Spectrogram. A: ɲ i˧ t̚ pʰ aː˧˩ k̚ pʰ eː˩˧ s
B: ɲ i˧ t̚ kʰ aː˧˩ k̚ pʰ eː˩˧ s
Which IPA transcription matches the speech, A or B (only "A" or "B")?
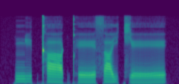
B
